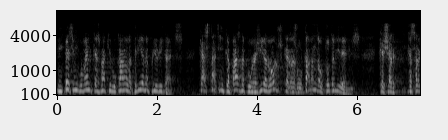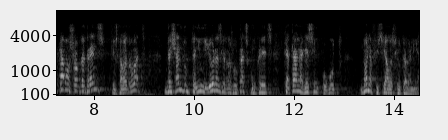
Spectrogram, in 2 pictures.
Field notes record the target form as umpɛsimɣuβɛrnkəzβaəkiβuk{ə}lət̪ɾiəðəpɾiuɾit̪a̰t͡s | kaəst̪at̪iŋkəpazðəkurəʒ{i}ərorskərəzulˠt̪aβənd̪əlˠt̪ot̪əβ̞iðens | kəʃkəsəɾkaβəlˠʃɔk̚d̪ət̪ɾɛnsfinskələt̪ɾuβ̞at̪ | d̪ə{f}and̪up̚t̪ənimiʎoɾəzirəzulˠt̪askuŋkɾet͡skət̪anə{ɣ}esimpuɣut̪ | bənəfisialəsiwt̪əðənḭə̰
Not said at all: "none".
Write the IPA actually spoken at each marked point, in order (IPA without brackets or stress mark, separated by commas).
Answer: a, i, ʃ, ɣ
